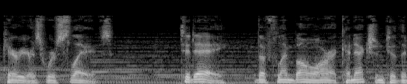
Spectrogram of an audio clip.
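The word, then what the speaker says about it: flambeau: after their introduction the flambo pronounced flambo meaning flame torch carrier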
